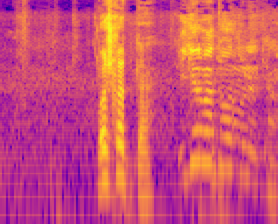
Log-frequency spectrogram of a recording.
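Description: A young man speaks loudly and with animation close by.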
